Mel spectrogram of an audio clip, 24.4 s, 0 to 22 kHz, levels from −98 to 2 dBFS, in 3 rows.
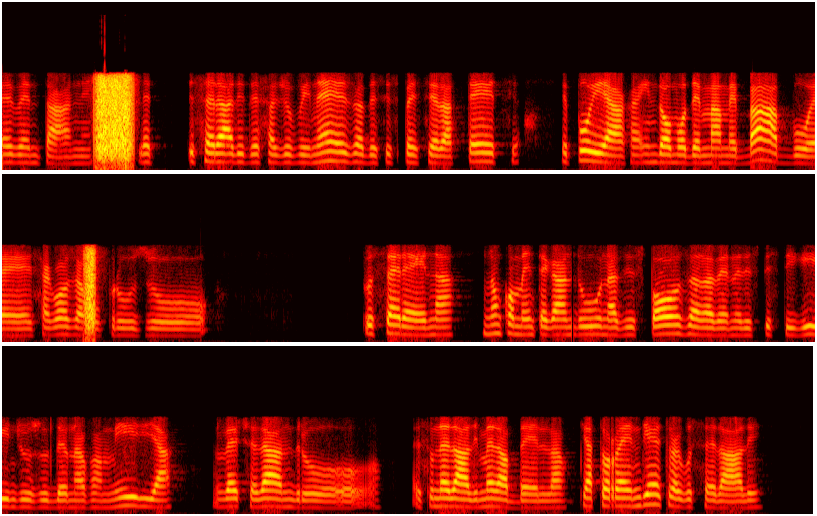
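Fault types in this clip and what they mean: Wireless microphone noise hit: Short swishes of static rise over the speech from 0.81 to 1.41 s, clearing just before "s'etadi de sa giovinesa", and again from 8.78 to 9.20 s, as the FM radio link faded and receiver noise surged up.
Dropped samples: Single sharp clicks at 10.11 s and at 14.37 s, the second just before "sposada tennede is pistighingiusu", each a thin vertical line in the spectrum. The likely cause is about a tenth of a millisecond missing, so the waveform jumps ahead.
Packet loss on an ADPCM call: At 13.82 s a hard-edged 20 ms hole cuts the speech, which resumes slightly rough before settling. A lost packet was replaced by silence, and the G.726 decoder's predictor and step size drifted from the sender's.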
